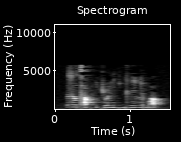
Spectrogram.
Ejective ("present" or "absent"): present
